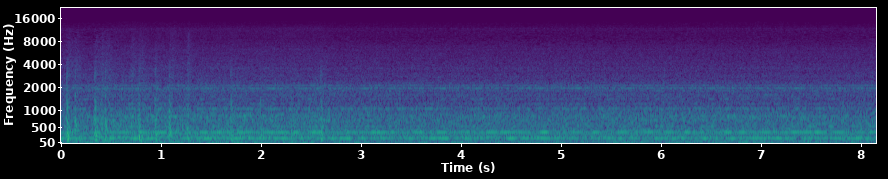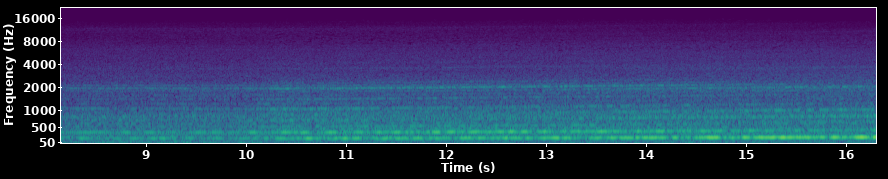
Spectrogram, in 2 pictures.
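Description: A diesel train engine hums steadily and grows louder as the train speeds up.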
